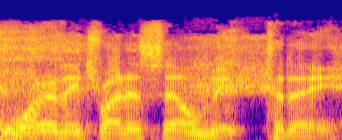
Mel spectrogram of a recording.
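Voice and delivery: ordinary talk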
